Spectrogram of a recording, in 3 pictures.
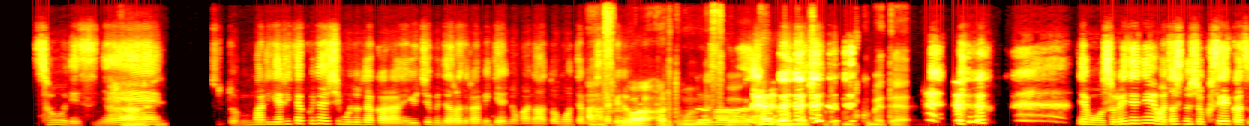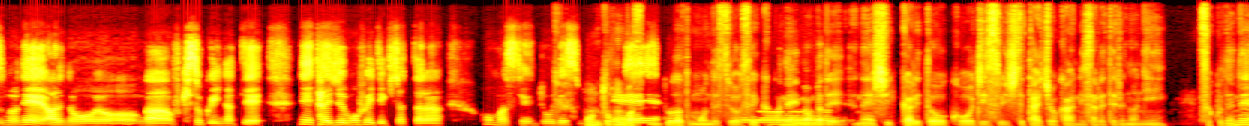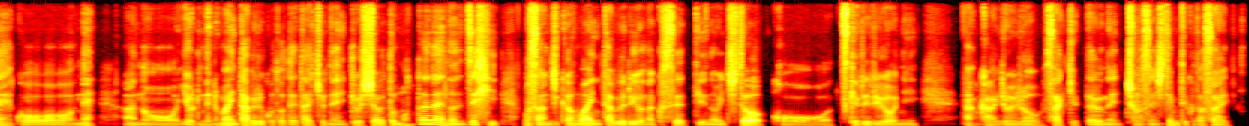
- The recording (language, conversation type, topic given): Japanese, advice, 食事の時間が不規則で体調を崩している
- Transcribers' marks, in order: unintelligible speech; laugh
